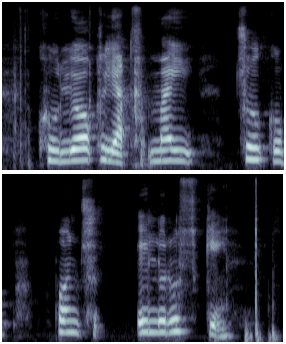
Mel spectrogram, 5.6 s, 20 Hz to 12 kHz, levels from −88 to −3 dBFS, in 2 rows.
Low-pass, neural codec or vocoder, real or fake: 10.8 kHz; codec, 44.1 kHz, 7.8 kbps, Pupu-Codec; fake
